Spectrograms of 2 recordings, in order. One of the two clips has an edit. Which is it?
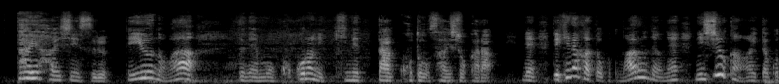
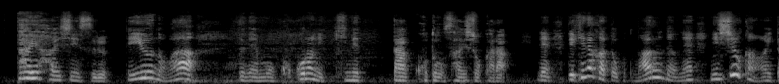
first; 1 cut; at 3.7 s

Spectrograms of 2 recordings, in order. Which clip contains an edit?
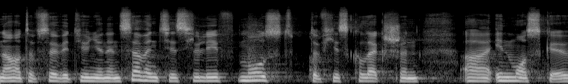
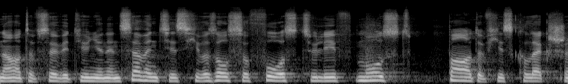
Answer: first; 2 cuts; at 1.9 s, 3.1 s

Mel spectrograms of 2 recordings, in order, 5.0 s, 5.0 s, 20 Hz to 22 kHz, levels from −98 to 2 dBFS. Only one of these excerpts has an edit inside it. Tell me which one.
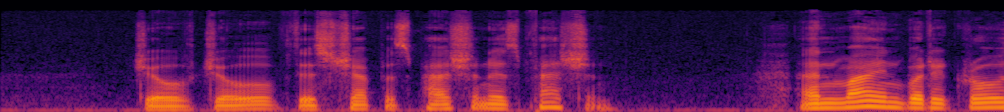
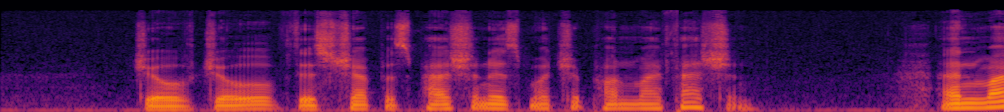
first; 1 cut; at 2.6 s

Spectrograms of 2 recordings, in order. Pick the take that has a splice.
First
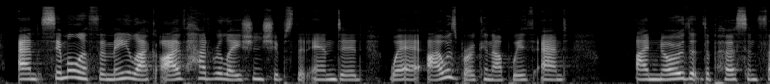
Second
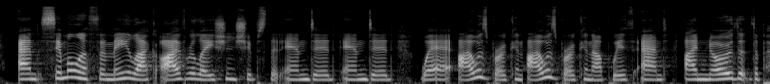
second; 4 cuts; at 1.8 s, 3.4 s, 5.2 s, 6.8 s

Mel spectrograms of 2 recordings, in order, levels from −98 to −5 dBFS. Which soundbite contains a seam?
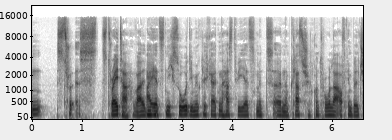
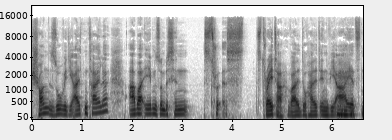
first; 2 cuts; at 1.3 s, 2.3 s

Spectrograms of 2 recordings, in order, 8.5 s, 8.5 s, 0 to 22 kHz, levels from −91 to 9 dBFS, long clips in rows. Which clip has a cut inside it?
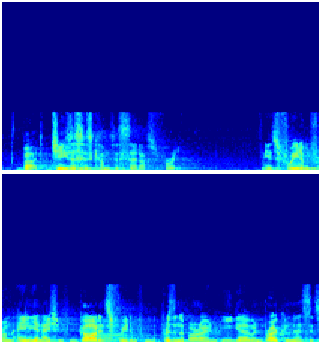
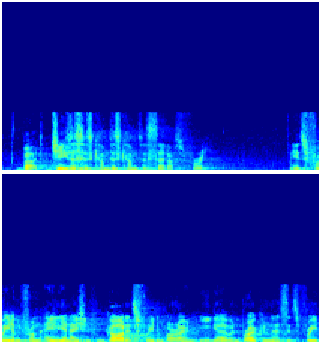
second; 2 cuts; at 1.4 s, 6.4 s

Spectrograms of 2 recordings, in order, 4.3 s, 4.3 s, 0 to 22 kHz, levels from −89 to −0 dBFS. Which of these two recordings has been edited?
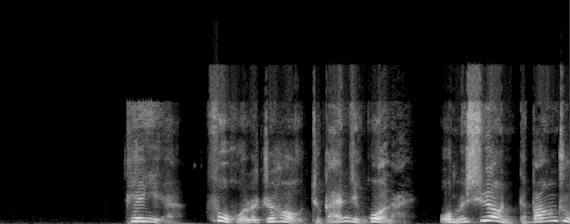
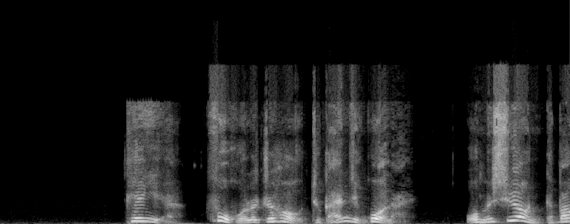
first; 1 cut; at 3.2 s

